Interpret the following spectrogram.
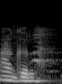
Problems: background conversations at intervals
